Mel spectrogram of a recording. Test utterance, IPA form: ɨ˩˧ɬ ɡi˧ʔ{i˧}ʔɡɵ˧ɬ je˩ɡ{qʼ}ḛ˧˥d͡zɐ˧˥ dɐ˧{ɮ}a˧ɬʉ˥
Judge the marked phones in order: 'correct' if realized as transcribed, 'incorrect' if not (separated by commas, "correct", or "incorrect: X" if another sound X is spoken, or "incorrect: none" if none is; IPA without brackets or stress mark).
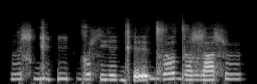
correct, incorrect: ʔ, correct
